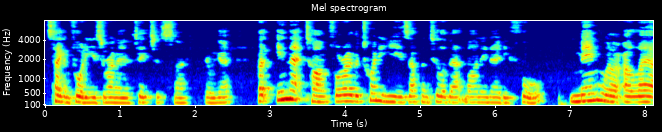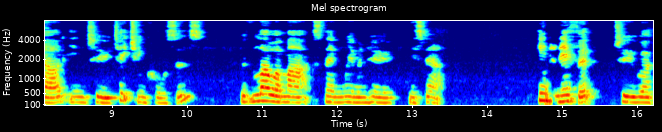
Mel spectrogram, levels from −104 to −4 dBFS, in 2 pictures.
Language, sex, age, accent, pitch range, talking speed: English, female, 50-69, Australian, 170-200 Hz, 165 wpm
